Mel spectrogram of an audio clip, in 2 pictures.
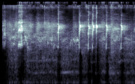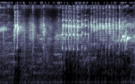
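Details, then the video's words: Lovebirds chatter in shrill, high chirps and squeaks, with a fast run of sharp, repeated notes near the end. "Love birds sounds"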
